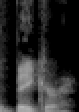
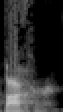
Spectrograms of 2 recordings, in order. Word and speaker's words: Bacher: It's Pierce Baker, not Bacher. – Okay. – It's very tempting to say Bacher because it's spelled B-A-C-H-E-R.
